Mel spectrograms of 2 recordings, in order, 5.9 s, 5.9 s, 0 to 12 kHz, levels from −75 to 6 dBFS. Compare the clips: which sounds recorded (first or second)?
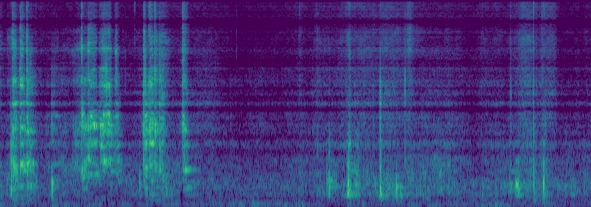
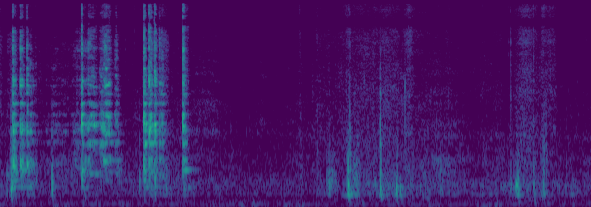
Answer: second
